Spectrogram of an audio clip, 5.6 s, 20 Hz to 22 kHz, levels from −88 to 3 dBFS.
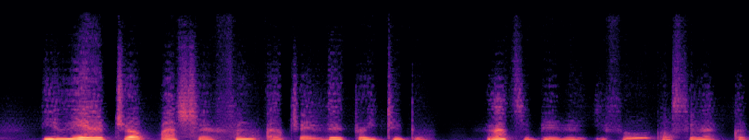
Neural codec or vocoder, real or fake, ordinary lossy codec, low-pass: codec, 44.1 kHz, 0.9 kbps, DAC; fake; none; 19.8 kHz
